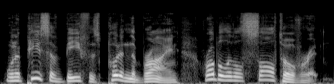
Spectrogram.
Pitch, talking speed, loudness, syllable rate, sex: 155 Hz, 285 wpm, -16 LUFS, 7.1 syllables/s, male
